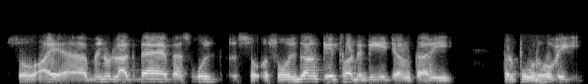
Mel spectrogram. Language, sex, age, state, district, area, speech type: Punjabi, male, 45-60, Punjab, Fatehgarh Sahib, urban, conversation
